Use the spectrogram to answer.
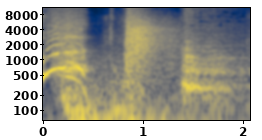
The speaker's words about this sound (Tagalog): Kasabay ng babala kong yun ay pinalo ko nga ng buntot pagi sa bandang paa ang aswang.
